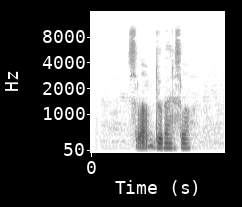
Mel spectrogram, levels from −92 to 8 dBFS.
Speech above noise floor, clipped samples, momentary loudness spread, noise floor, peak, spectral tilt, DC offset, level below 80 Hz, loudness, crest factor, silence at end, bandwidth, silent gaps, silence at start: 40 dB; under 0.1%; 17 LU; -71 dBFS; -12 dBFS; -6.5 dB/octave; under 0.1%; -74 dBFS; -32 LUFS; 22 dB; 0.7 s; 11 kHz; none; 0.75 s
